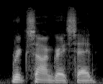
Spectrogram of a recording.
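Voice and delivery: usual speaking voice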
